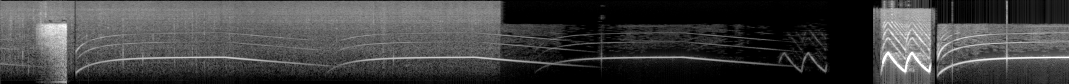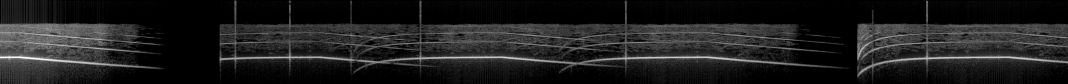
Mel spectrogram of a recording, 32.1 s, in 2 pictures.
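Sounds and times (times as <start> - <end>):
police siren wailing: 0.0 - 12.4, 13.2 - 18.3, 19.9 - 32.0
siren fast yelping: 13.2 - 14.3.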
